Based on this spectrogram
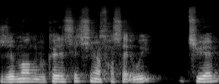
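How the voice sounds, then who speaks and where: This man's voice sits at a fairly high pitch. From France, Seine-Saint-Denis (Paris suburbs). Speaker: film director. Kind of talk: interview. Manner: halting.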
